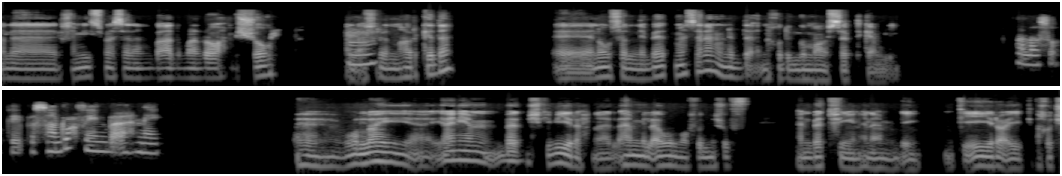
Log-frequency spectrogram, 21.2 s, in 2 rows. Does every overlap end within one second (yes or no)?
yes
